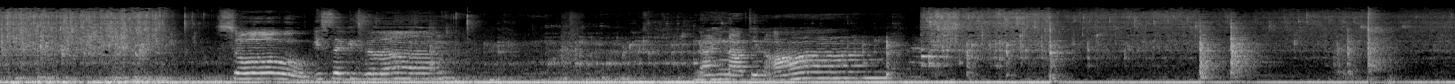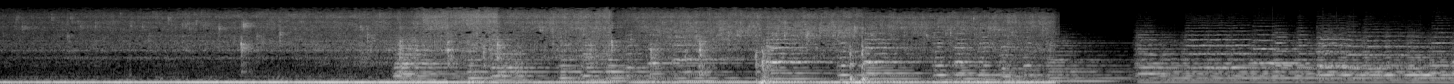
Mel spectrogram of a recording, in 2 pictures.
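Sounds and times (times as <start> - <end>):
vegetables sizzling in a pot: 14.0 - 25.2
background music: 18.5 - 29.0.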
